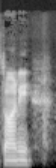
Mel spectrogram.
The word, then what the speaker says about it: Taney: And of course, along the way, uh, Justice Taney, Chief Justice Taney, who wrote the uh, pronounced or spelled Taney, but pronounced Taney,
